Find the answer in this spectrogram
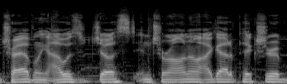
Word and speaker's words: Toronto: that it's legit because you don't pronounce the second T if you're on the inside ah Toronto Toronto yeah t dot um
